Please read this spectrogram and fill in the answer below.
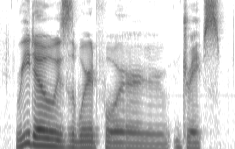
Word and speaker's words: Rideau: The name of the canal is the French word for drapes or curtains, which is pronounced rideau, the rideau canal. But Americans would often pronounce it the Rideau Canal, which was extremely amusing to me at all times.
